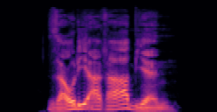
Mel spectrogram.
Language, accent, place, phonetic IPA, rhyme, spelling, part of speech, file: German, Germany, Berlin, [ˌzaʊ̯diʔaˈʁaːbi̯ən], -aːbi̯ən, Saudi-Arabien, proper noun, De-Saudi-Arabien.ogg
- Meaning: Saudi Arabia (a country in West Asia in the Middle East)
